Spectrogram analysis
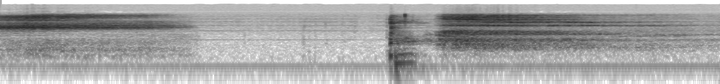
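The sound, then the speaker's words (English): A deep breath drawn in during a guided breathing exercise: a single short, sharp intake of air that breaks a brief quiet, set against a steady hiss before and after. “Let's take another breath together.”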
